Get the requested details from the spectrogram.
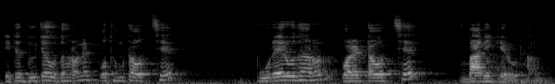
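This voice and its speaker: A man teaching an online Quran reading lesson, repeating key terms slowly and checking that his learners follow. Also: on the high side, roomy sound.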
